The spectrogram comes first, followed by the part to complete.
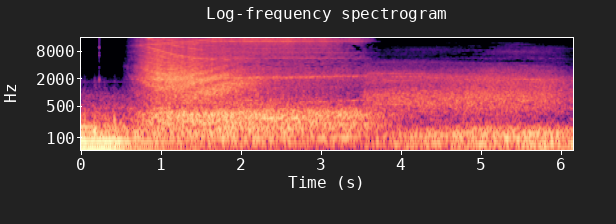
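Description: Sci-fi spaceship engine sound effect: about a second in, a jet-like rush starts with thin high whines sliding down in pitch, then slowly fades away.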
